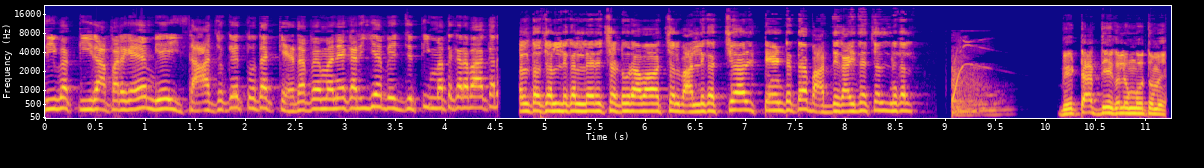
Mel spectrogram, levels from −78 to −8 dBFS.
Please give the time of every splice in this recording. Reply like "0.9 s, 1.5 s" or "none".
4.5 s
